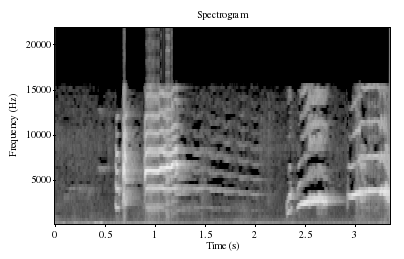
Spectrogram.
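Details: Oriental magpie-robin as a song lure for other magpie-robins, giving a low thump, a harsh buzzy note, a pause, then two loud rising whistled phrases.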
